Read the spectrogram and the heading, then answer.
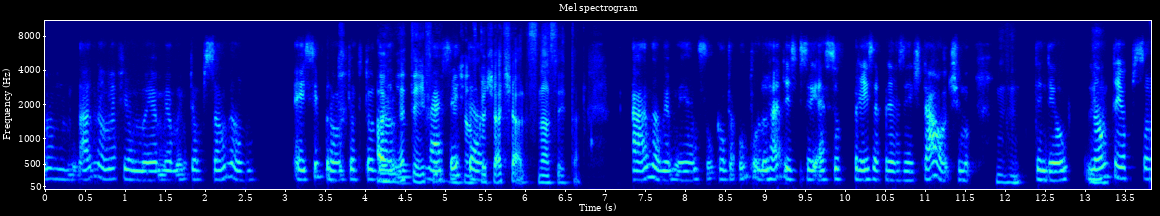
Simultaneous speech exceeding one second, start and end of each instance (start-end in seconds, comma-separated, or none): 4.1-5.6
